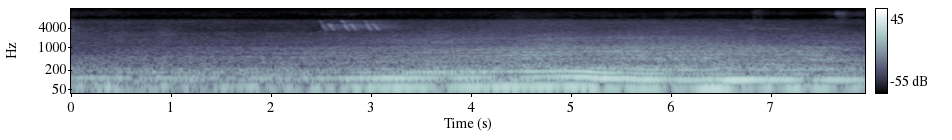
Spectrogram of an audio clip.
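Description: A Toyota Sienta's engine idling steadily in Park, heard from inside the cabin, with a low hum that grows louder about three seconds in.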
